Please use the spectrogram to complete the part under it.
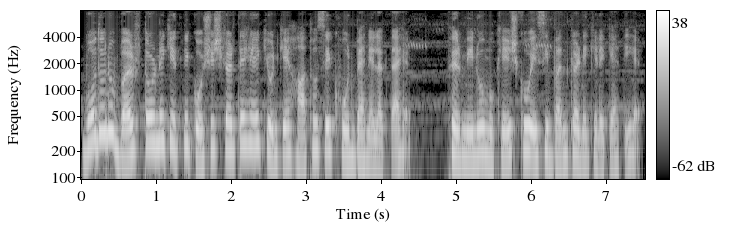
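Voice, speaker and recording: Woman, cartoon story narrator, lowish pitch, even delivery, faint music. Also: moderate pace.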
